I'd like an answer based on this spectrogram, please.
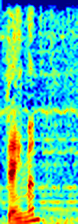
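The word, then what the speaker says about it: Daemon: e m o n how do you pronounce that Damon if you prefer and this address I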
